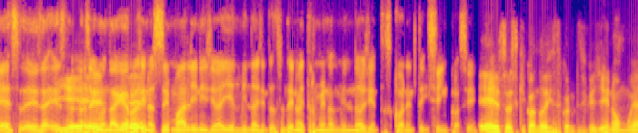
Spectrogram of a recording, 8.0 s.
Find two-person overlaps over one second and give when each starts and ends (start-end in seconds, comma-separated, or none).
0.7-2.0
